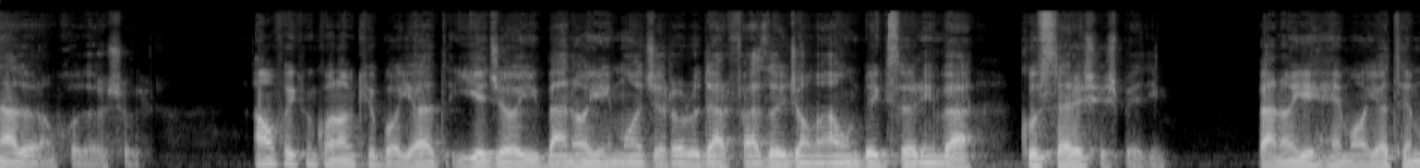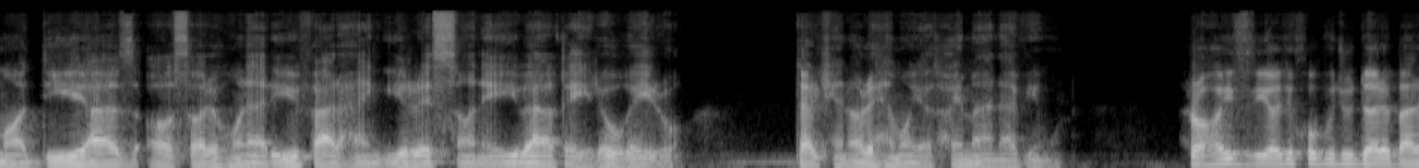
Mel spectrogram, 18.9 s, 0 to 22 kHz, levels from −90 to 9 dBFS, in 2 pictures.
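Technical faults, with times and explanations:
4.41–4.47 s and 7.61–7.71 s, lost packet rebuilt from error correction: no gap, just brief rough, noisier patches where the decoder played the low-bitrate backup copies. That fits two and then three lost packets.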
